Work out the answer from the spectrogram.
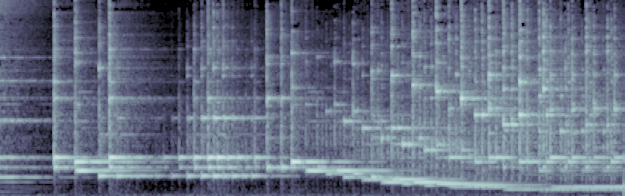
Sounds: xylophone, Music

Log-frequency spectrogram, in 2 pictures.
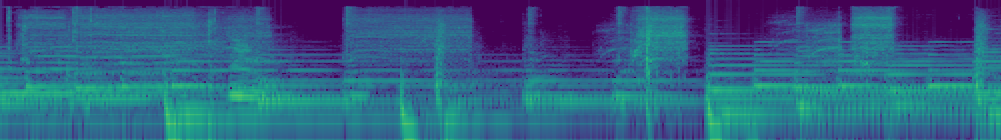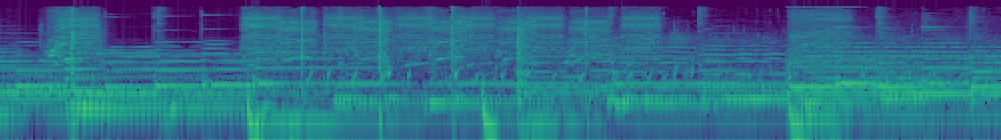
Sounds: Music

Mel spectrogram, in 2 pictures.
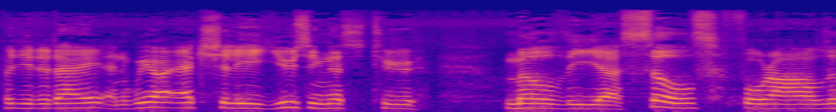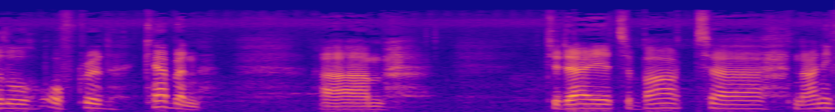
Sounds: Speech

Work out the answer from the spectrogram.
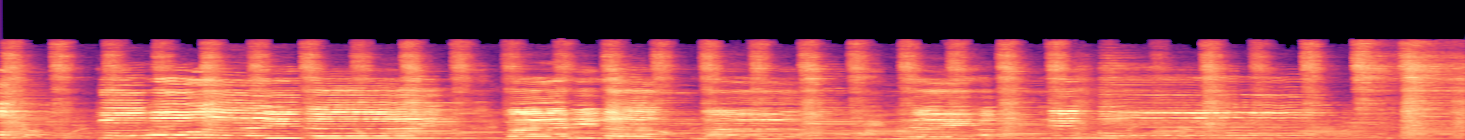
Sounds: Vocal music

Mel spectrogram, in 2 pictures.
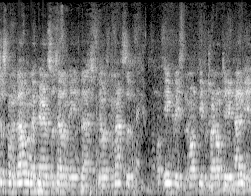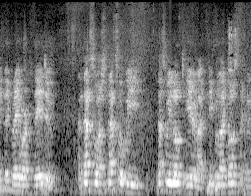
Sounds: Speech, man speaking

